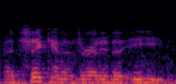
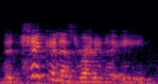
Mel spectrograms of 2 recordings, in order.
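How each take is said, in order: First: Low, softer sly delivery; lower, hushed hint of hungry menace; other inflection. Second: Said in the usual way. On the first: Shown as a demonstration. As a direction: say it low, like a cartoon predator eyeing dinner. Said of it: "different inflections kinda give you different meanings". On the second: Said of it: "let me try to get the accent right".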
